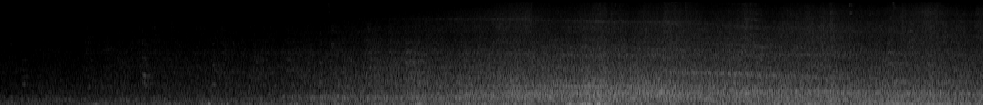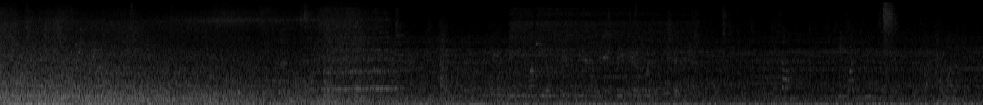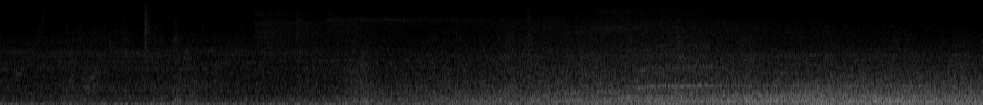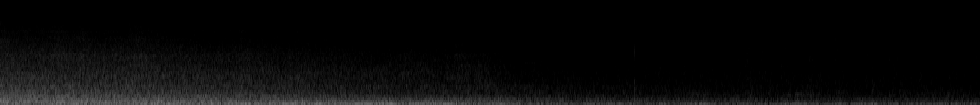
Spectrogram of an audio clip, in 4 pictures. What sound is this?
New York City subway entering and leaving a midtown station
